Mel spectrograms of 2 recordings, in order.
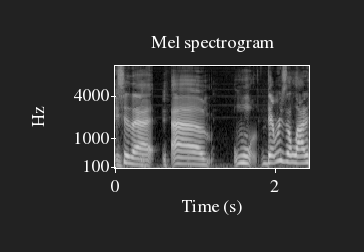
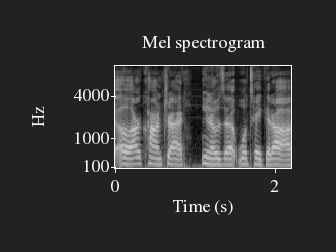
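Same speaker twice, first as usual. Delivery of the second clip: ordinary talk, nothing marked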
